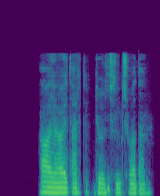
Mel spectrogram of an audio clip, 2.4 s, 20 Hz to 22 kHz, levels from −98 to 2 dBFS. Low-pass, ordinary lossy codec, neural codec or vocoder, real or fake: 7.2 kHz; AAC, 32 kbps; codec, 16 kHz, 4 kbps, FunCodec, trained on Chinese and English, 50 frames a second; fake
